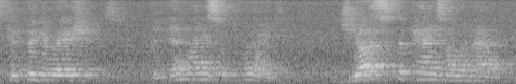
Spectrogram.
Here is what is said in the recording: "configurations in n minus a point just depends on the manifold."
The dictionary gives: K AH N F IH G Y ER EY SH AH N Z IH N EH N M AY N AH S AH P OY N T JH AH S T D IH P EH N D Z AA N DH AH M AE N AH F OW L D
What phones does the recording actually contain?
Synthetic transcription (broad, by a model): K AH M F IH G Y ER EY SH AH N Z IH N EH N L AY AH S AH P OY N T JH AH S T D IH P EH N D Z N DH AH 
